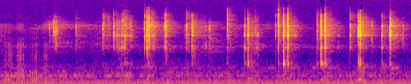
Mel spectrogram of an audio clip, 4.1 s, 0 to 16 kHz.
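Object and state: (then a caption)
Candle jar with metal lid tapped with fingernails. Long nails tap the copper-toned perforated metal lid of a patterned candle jar full of wax, then move to its patterned sides. About 14 quick, bright, clicky taps fall in an uneven rhythm. Each is dry and stops instantly with no ring.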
